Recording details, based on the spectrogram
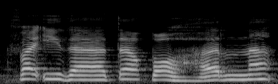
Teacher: فإذا تطهرن دوبارہ سے تا اور طا میں فرق کیجئے. تا باریک ہوتا ہے, طا پر ہوتا ہے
